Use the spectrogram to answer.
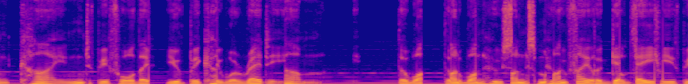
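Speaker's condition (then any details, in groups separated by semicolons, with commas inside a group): No condition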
